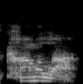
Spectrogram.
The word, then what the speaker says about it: Kamala: that's what damn it how do you say her name comma it's Comm like a comma it's Kamala K La Harris so that's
